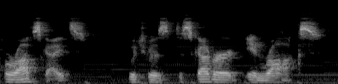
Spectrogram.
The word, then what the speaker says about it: perovskite: And I'm going to butcher this because it's perovskite. Is that how you pronounce it?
